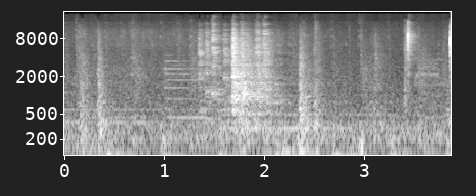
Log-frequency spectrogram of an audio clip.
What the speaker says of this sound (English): So I'm going to put my skillet in my oven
